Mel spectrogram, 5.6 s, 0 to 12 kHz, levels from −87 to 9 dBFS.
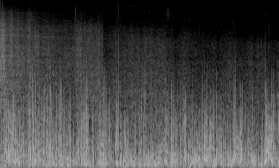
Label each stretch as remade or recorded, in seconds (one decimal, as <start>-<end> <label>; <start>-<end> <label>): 0.0-3.2 recorded; 3.2-4.7 remade; 4.7-5.6 recorded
